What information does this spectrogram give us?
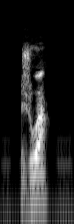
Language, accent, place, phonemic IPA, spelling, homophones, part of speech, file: French, France, Lyon, /ʒwa/, joies, joie, noun, LL-Q150 (fra)-joies.wav
- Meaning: plural of joie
